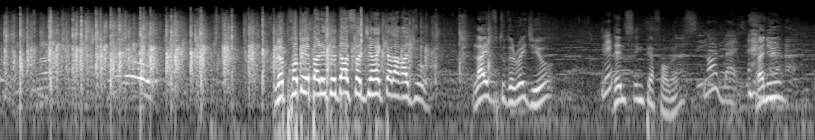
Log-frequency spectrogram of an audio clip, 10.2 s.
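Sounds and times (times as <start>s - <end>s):
voices calling out and cheering: 0.0s - 5.4s
audience applause: 0.0s - 6.2s
speech: 3.4s - 10.1s.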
